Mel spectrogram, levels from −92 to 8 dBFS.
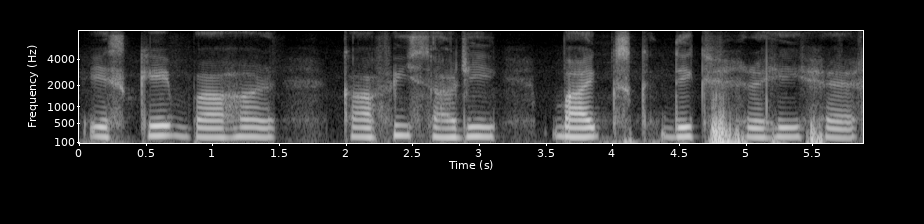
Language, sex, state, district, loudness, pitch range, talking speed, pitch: Hindi, female, Bihar, Patna, -20 LUFS, 190-205 Hz, 80 wpm, 195 Hz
